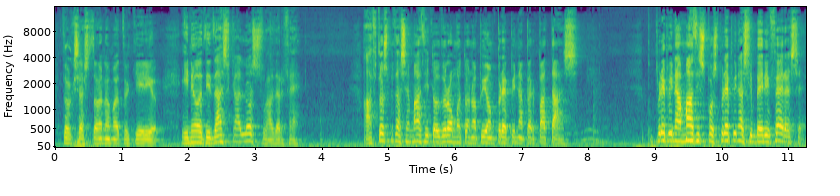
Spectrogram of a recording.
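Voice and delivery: ordinary talk

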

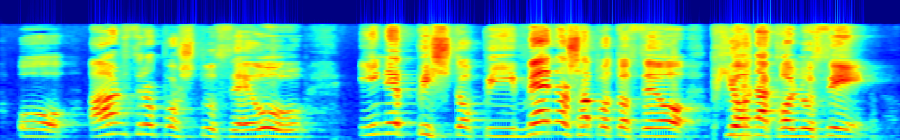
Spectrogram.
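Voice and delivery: very slow, loud, high proclamation; slow emphatic preaching. Acted. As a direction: hammer each word home slowly. (αργό, δυνατό, επίσημο κήρυγμα)

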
